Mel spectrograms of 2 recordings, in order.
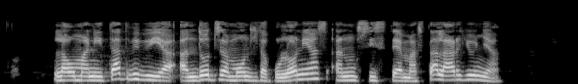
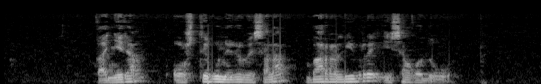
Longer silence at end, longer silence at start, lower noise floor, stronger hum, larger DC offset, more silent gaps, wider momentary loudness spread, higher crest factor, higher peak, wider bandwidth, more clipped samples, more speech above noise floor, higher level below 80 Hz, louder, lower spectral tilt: about the same, 0.8 s vs 0.9 s; second, 0.55 s vs 0.95 s; first, -69 dBFS vs -57 dBFS; neither; neither; neither; second, 4 LU vs 11 LU; about the same, 14 dB vs 18 dB; first, 0 dBFS vs -4 dBFS; second, 8.4 kHz vs 11.5 kHz; neither; first, 56 dB vs 36 dB; second, -54 dBFS vs -48 dBFS; first, -14 LUFS vs -22 LUFS; about the same, -5 dB/octave vs -5 dB/octave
